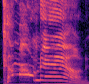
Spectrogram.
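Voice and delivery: huge drawn-out high shout; game show announcer. Retold or imitated. Friend mimics announcer, slow booming high call. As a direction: belt it like a game show host.

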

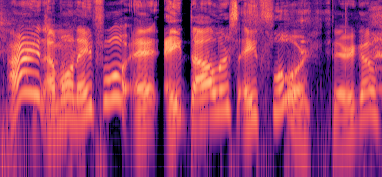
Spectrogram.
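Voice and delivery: high, loud excited cheer; excited shout. Real, not acted. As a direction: celebrate the eighth floor loudly. Excited reaction to auctioneer bit.

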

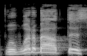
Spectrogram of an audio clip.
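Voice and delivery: high, anxious retold question; a hint of panic, self-imitated; mock worried question. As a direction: fret like a nervous patient. Anxious patient questioning the doctor.

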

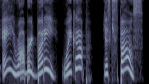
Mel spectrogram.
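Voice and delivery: high, urgent call to a coworker; alarmed calling. Retold or imitated. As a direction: try to wake him up. Coworker finds colleague unresponsive.

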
